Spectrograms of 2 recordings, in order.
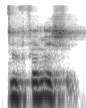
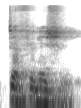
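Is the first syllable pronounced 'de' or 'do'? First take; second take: do; de. First: The first syllable is said as 'do'. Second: The first syllable is said as 'de'. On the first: The speaker calls it wrong. "Let me make it slightly wrong" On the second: The speaker calls it right. "So let me say the right way now"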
